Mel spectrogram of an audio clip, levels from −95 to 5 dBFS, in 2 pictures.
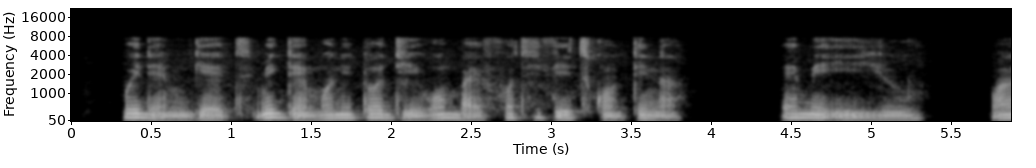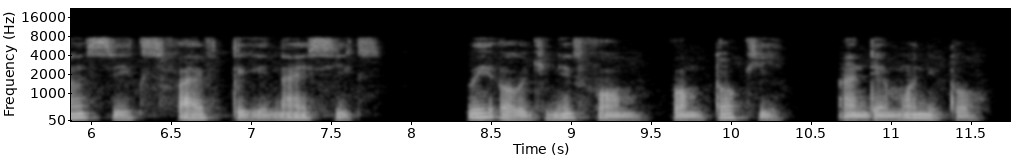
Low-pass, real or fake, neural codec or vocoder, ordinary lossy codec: none; real; none; none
